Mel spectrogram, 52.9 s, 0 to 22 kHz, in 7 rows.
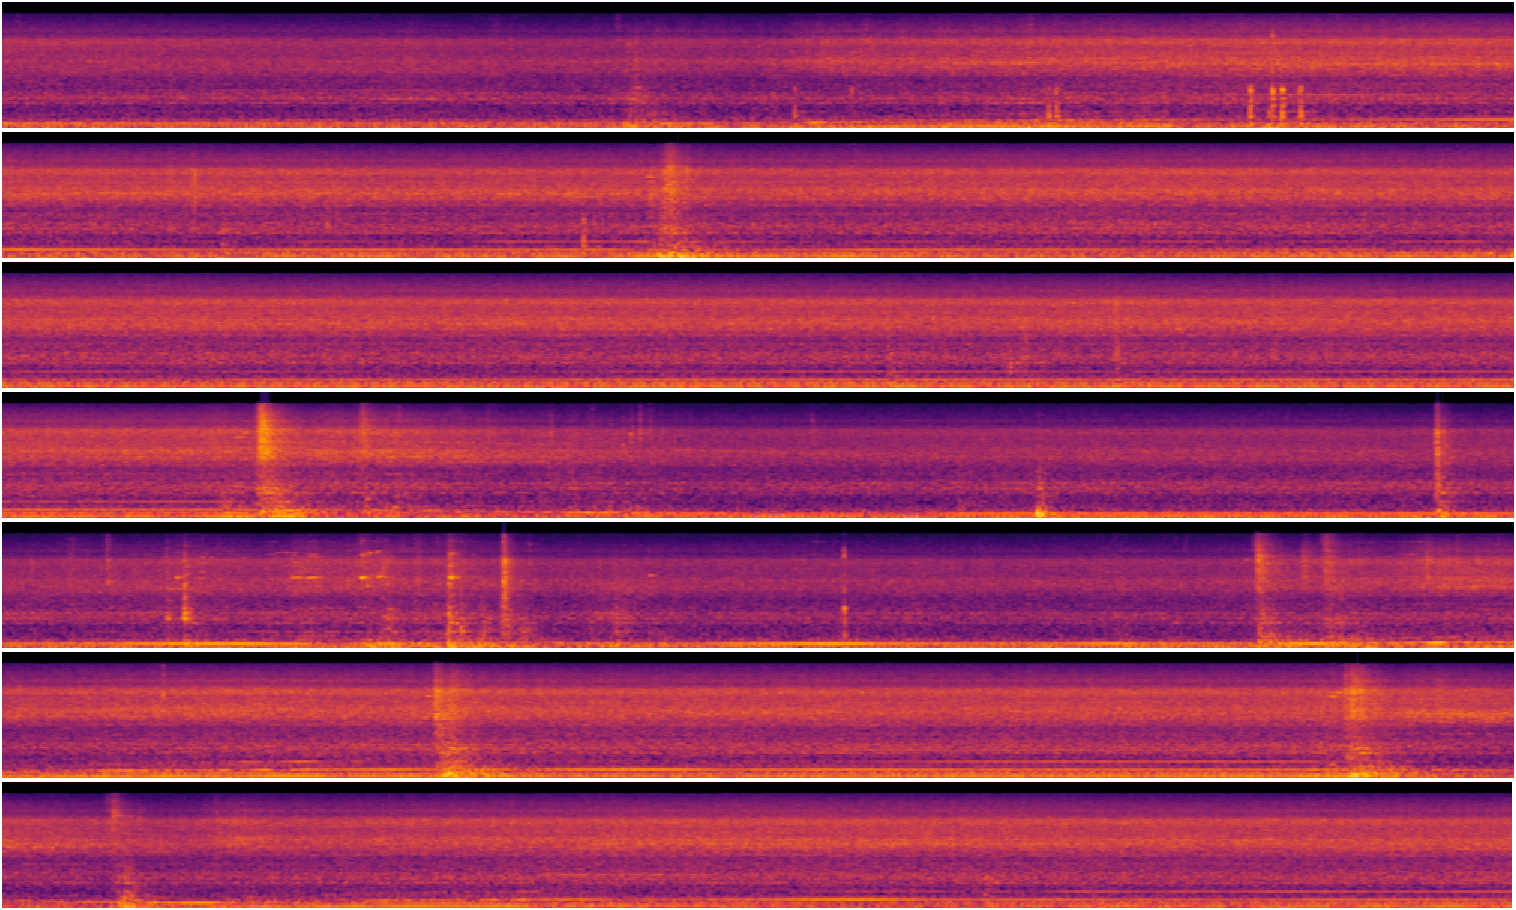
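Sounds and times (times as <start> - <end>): hydraulic whine and hiss: 0.0 - 52.9
truck engine revving: 0.0 - 52.9
loud mechanical clunk: 3.0 - 11.7, 23.8 - 24.8, 36.5 - 37.5, 39.4 - 40.6, 44.2 - 45.2, 45.9 - 46.4
cart knocking and rattling: 3.1 - 7.3.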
